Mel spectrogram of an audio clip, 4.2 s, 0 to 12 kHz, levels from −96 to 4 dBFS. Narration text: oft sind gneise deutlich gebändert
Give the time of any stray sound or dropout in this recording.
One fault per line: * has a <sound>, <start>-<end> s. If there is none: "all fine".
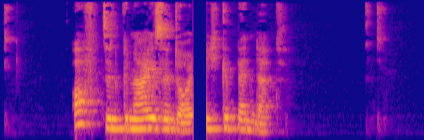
* has a dropout, 1.9-2.1 s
